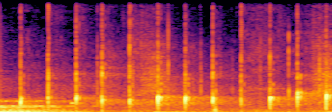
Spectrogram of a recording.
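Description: A fast, even run of sharp taps, about five a second, each with a short high ring. It follows the end of loud, tense music at the very start.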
